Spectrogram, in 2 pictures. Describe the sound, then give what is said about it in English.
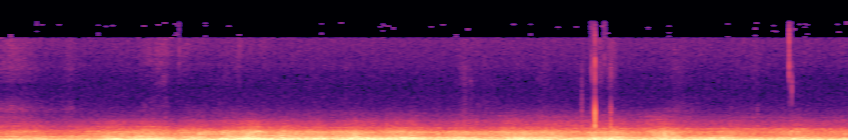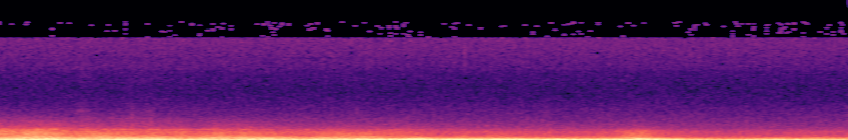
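A low, steady roar of a propeller or jet airplane passing overhead, sustained and fairly loud for about fifteen seconds before easing off slightly at the end, with no talking. “I'm going to wait for this plane to go by.”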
